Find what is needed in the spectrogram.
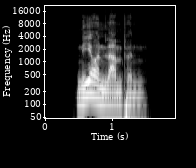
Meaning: plural of Neonlampe
- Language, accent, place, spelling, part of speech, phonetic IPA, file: German, Germany, Berlin, Neonlampen, noun, [ˈneːɔnˌlampn̩], De-Neonlampen.ogg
